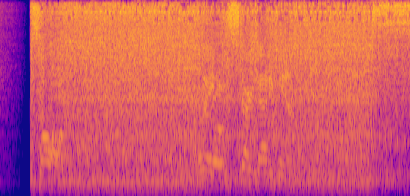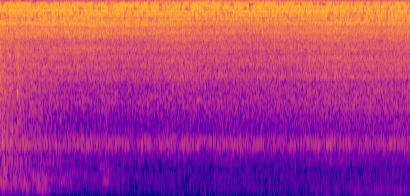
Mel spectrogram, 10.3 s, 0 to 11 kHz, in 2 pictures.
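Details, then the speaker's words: 5 hp air compressor after replacing a leaking check valve (earlier misdiagnosed as a leaking pressure switch): rapid, steady pumping clatter for about four seconds, then it stops and a long, even hiss bleeds the line to zero in 5–8 seconds. Normal pump-up and unloader release. "so when this shuts off that did what it's supposed to do you heard it go and took maybe five eight seconds and it went from uh it took all the pressure pressure in this pipe right here and drained it down to zero"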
